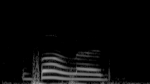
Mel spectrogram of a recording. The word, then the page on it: to fall: British English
